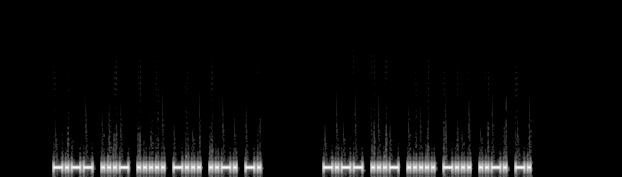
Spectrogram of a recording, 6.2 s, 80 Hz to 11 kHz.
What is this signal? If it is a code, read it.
Morse code, heard as a keyed tone, about 40 wpm, 700 Hz. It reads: YV5BFN YV5BFN
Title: DXCC-100 Call Signs - 6 Characters - Repeated 2x - 40wpm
